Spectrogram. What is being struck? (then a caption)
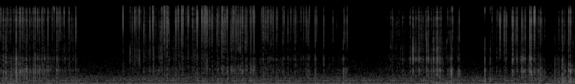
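Box clutch covered in glued stone chips. Long dark nails scratch across a small rigid hollow box clutch covered in glued pebble and shell chips with a gold metal frame edge, lying on faux fur. Quiet, dense bursts of bright, gritty scraping come in clusters with brief pauses, over a low, steady rumble. Each scratch stops dead with no ringing.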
